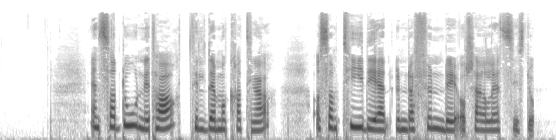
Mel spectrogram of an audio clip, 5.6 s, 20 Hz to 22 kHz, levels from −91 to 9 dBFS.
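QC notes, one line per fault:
1.49 s, 2.52 s, 4.65 s, 5.33 s: compressed frames skipped. The speech jumps ahead with no silent gap, losing about half a second each time except about a second at 2.52 s, which fits runs of roughly 85 ms frames.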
